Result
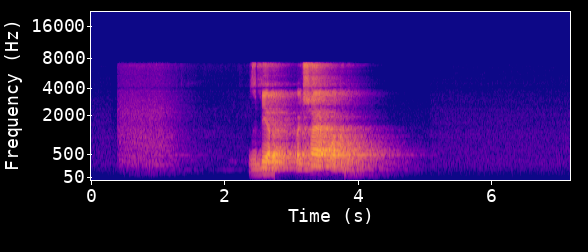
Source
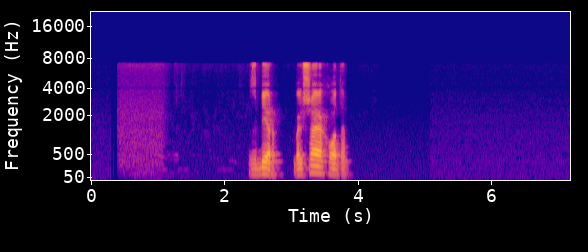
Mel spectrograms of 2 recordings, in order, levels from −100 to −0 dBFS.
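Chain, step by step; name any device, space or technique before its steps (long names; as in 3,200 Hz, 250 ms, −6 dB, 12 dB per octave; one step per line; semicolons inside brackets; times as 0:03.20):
supermarket ceiling speaker (band-pass filter 280–5,900 Hz; convolution reverb RT60 1.4 s, pre-delay 70 ms, DRR 1.5 dB)
0:02.74–0:03.80: high-pass filter 220 Hz 24 dB per octave
level −2 dB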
